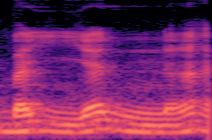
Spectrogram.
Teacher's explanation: Bayyana, hati-hati sebab bertemu 2 huruf sabdu yang berturutan. Nun yang bersabdu, ya, wajibul gunnah, baca dengan 2 harakat. Kemudian nun kosong selepasnya bukan lam ataupun ra, selepasnya bukan lam ataupun ra, maka baca dengan 2 harakat.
